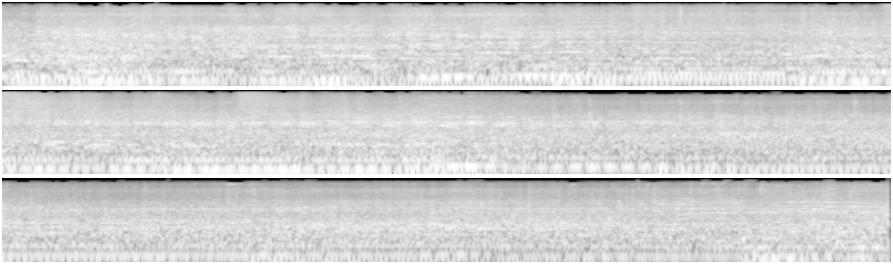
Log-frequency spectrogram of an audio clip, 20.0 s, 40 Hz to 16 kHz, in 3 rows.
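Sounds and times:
train wheels rumbling on track: 0.0 - 20.0.

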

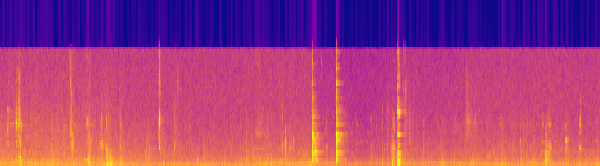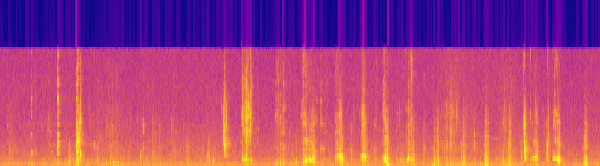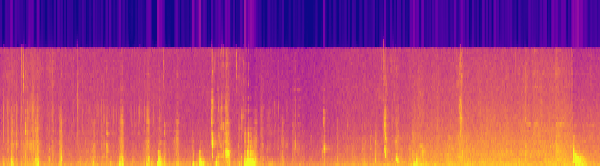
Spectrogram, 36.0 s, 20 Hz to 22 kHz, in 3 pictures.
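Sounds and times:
person chewing crisp food: 1.4 - 2.5, 10.8 - 30.8, 31.4 - 32.2.

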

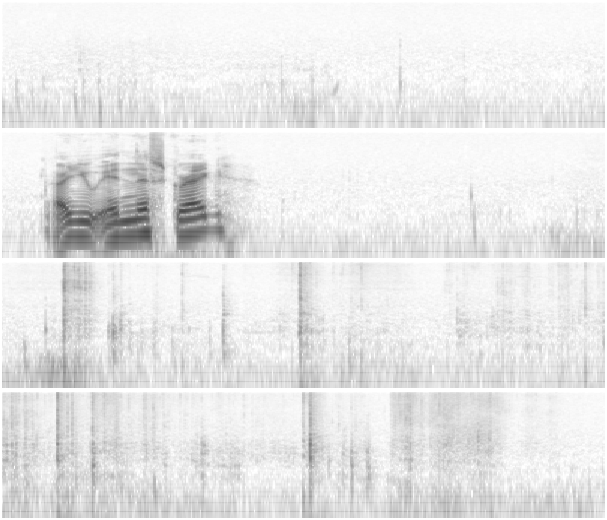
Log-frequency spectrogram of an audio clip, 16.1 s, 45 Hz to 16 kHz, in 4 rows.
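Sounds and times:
plastic wrap tearing and crinkling: 8.4 - 15.8.

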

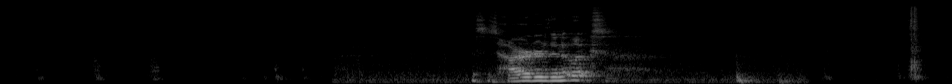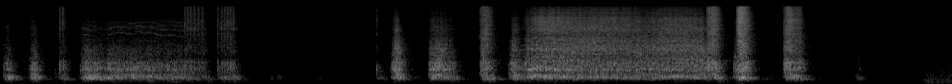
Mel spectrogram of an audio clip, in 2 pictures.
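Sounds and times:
drill hole saw scraping drywall: 9.6 - 11.9, 13.3 - 17.7.

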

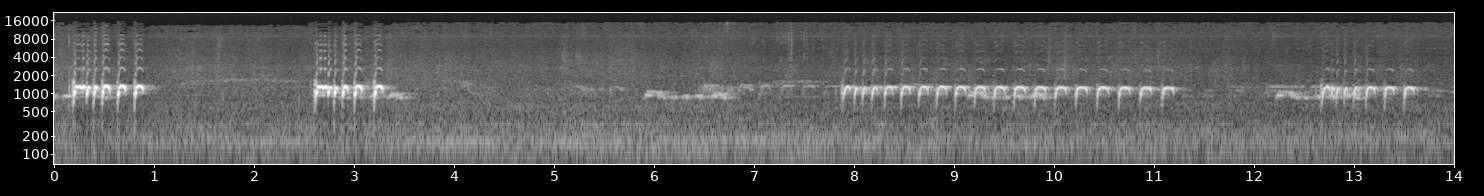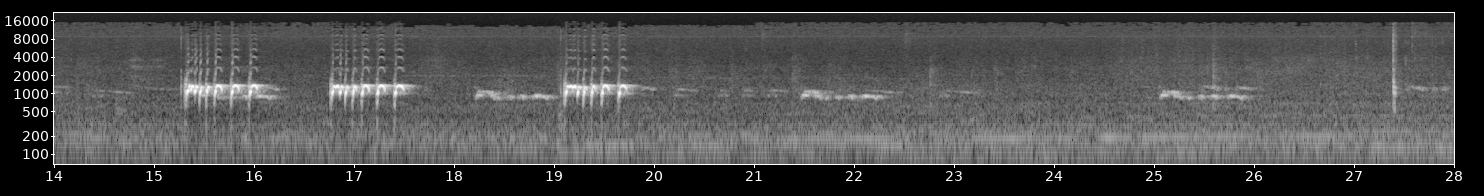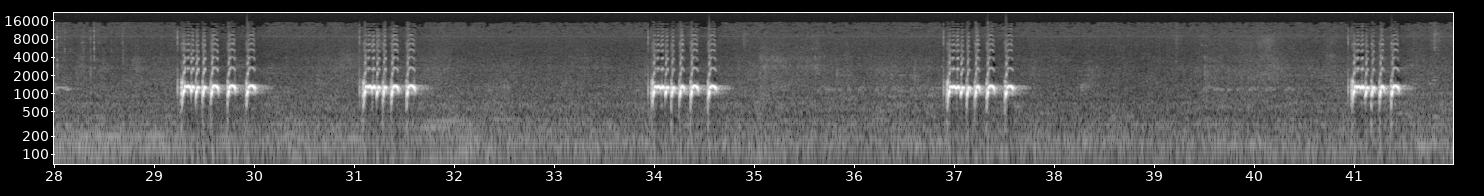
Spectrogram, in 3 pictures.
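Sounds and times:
dove cooing: 0.0 - 1.0, 2.6 - 3.6, 5.2 - 11.3, 12.1 - 17.6, 18.2 - 20.4, 25.0 - 26.1, 31.1 - 31.8, 34.0 - 34.7, 36.9 - 37.7, 41.0 - 41.6.

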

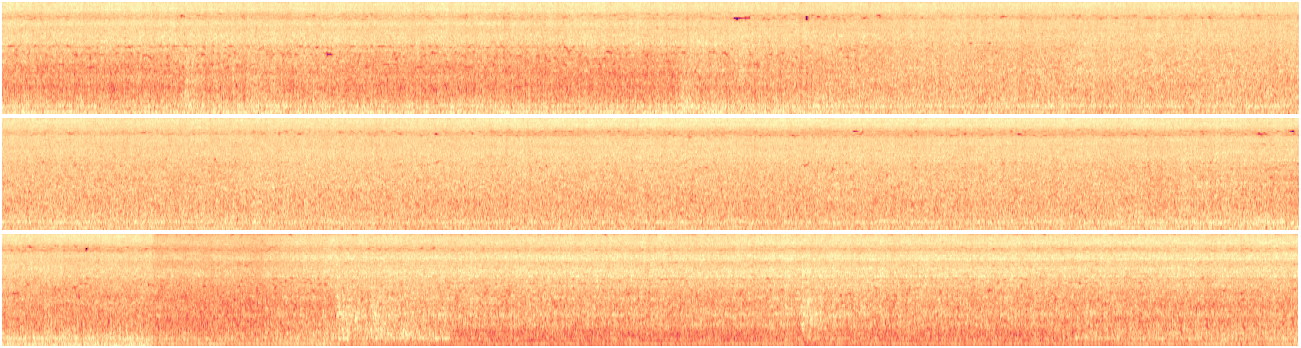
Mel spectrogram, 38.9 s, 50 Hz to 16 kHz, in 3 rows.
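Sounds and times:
fodder chopper running: 0.0 - 30.5.

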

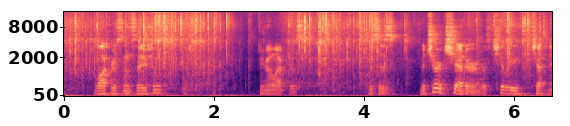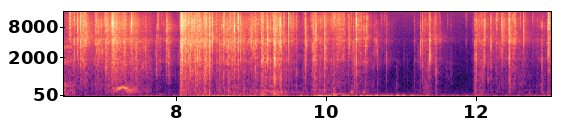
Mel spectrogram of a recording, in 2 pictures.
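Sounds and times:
crisp bag crinkling: 0.0 - 13.0.

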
